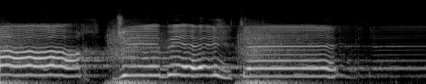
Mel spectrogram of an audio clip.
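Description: A boy's voice chanting a Shia elegy (nai) in three wavering, drawn-out phrases about a second apart, with a low pulsing sound under each phrase. The last phrase ends about three seconds in, leaving a fainter held tone.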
